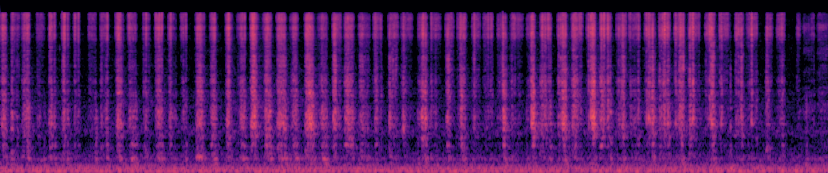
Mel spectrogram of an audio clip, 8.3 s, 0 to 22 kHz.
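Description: A wooden stylus held at the fingertips scratches through the coating of a flat black-coated scratch art sheet, working inside the heart cutout of a blue plastic stencil laid on top. Rapid, uneven raspy strokes follow one another at about three or four per second. Each is a short, dry, bright scrape centered near 1.4 kHz, over a steady low hum.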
